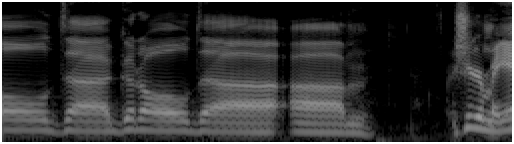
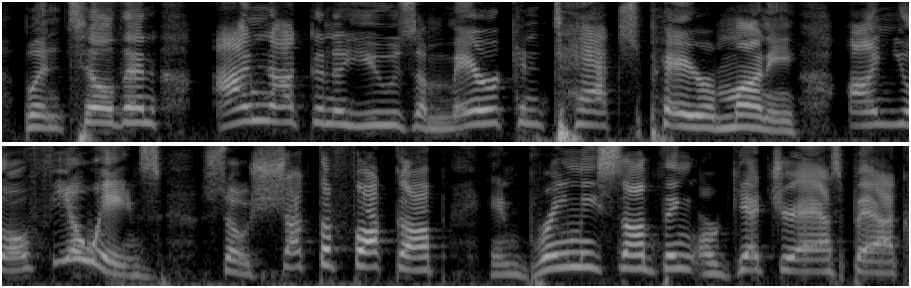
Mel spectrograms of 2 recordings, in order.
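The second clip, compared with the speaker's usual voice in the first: raised, louder mock-general rant; angry dressing-down; 6 semitones higher, 5 dB louder than usual. General in Washington rebuking agent over feelings, angry. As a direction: chew him out down the phone.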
